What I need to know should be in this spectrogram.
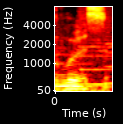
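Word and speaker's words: Louis: is the lewis armstrong not Louie Armstrong despite what people might say and I know that because he is actually said I am NOT French so as Lewis although Louie would be the French pronunciation and probably the proper one from mr. Armstrong it's a Judas good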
